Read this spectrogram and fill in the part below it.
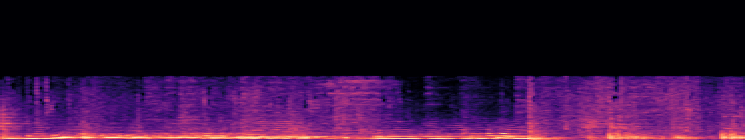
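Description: A man blows a small horn, sounding loud wavering notes.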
